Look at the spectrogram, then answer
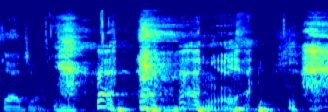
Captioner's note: laughing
